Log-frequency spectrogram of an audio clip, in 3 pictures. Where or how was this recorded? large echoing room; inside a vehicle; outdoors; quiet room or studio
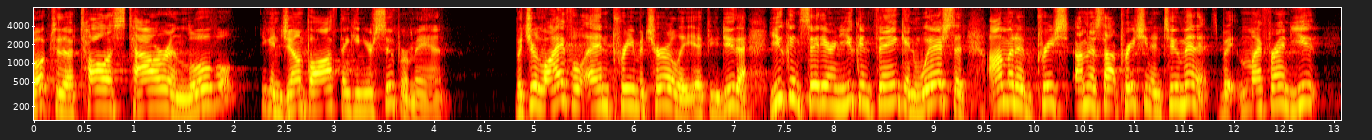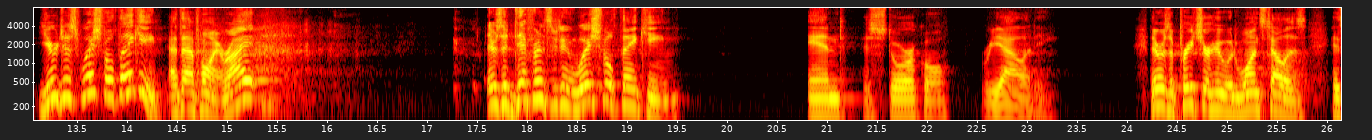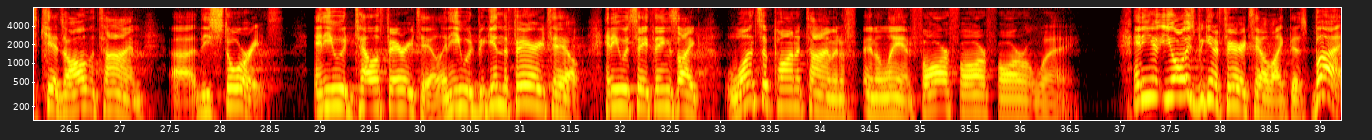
large echoing room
